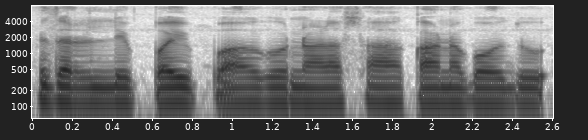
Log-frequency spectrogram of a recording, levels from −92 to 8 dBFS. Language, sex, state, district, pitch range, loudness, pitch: Kannada, male, Karnataka, Koppal, 115-120 Hz, -16 LUFS, 115 Hz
